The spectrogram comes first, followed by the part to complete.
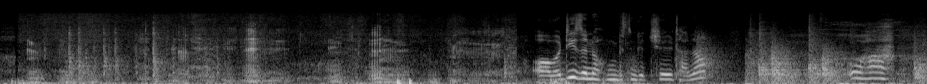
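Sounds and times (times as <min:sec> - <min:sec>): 
pigs grunting and snuffling in a reverberant barn: 0:00.2 - 0:00.8, 0:01.4 - 0:05.2
speech: 0:05.4 - 0:07.2, 0:08.5 - 0:09.2.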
